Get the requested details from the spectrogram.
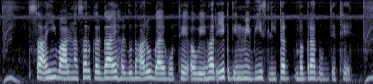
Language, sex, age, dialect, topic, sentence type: Chhattisgarhi, female, 18-24, Northern/Bhandar, agriculture, statement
